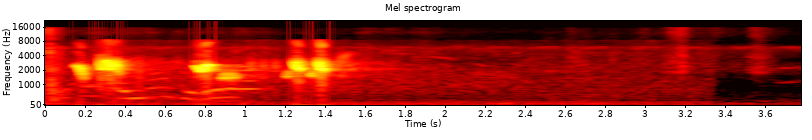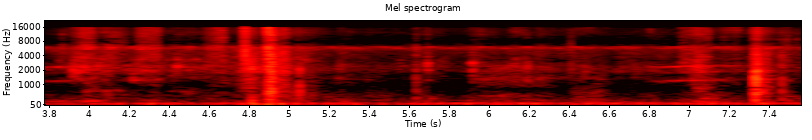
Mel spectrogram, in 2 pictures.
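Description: A bird calls three times in quick succession in the first second and a half, short chirps that glide in pitch. Then a knife cuts into a raw root tuber, a sharp stroke about five seconds in and another near the end.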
